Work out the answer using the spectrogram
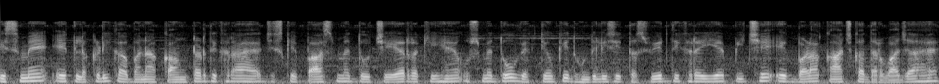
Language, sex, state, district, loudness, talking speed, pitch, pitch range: Hindi, male, Uttar Pradesh, Jyotiba Phule Nagar, -17 LUFS, 205 wpm, 130 Hz, 120-140 Hz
